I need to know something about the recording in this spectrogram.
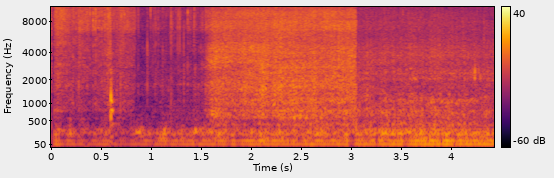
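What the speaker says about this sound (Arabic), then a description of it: "طبعا بعملها تحريكة وبضيف المي." Water poured into a hot pan of spiced rice for Syrian mansaf, a sudden rushing hiss that swells and holds steady over a low rumbling hum, with a faint clink of a utensil before it.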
